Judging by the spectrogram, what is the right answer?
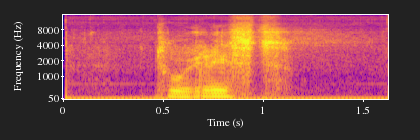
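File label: "toerist", Dutch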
